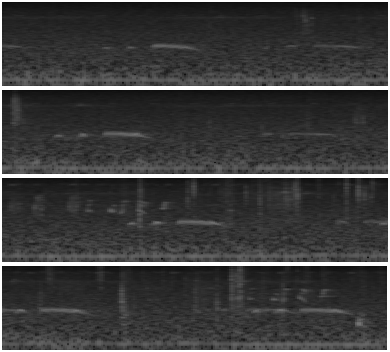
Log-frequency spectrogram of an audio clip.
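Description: A bird cooing over and over in short, low notes, roughly one a second. From about eight seconds in come scattered light clicks and taps as bamboo strips are handled and tied onto a bamboo frame.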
